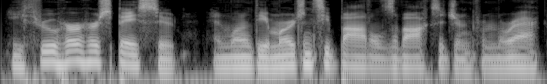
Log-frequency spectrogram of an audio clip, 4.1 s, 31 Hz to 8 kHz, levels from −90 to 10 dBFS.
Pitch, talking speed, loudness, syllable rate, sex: 100 Hz, 235 wpm, -19 LUFS, 6.6 syllables/s, male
